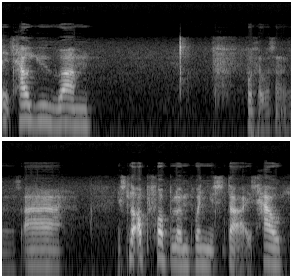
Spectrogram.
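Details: Adult man with a self-reported stammer, speaking spontaneously. Stuttering.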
